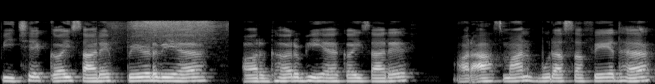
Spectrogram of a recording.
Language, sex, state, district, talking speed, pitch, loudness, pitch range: Hindi, male, Jharkhand, Garhwa, 155 wpm, 160 Hz, -14 LUFS, 150-170 Hz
